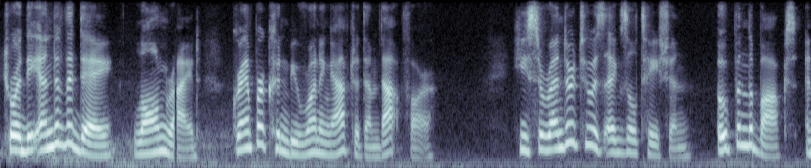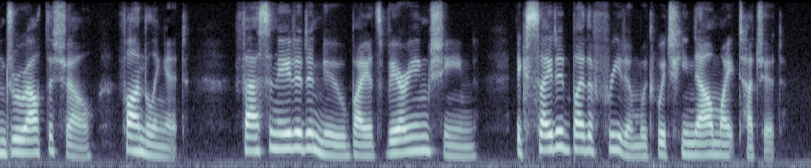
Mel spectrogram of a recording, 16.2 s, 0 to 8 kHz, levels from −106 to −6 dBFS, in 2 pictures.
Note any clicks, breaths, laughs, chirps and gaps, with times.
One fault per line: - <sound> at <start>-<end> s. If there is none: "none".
- dropout at 1.7-1.8 s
